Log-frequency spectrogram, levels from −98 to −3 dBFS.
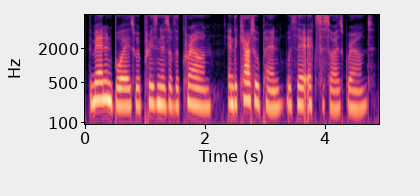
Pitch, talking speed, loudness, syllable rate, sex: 210 Hz, 210 wpm, -18 LUFS, 5.4 syllables/s, female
